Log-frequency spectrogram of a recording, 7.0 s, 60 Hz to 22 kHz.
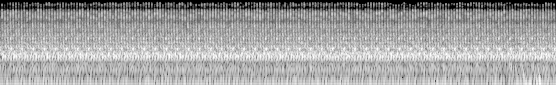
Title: Стук двигателя 1.5 BlueHDI (DV5RC)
